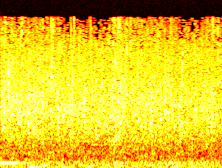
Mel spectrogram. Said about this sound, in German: Ähm, und als nächstes rennen ganz viele Menschen, kleine, grosse, also Kinder und Erwachsene, rennen über die Bühne durch den Regen durch und bleiben aber auch trocken, wenn sie auf der anderen Seite ankommen.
